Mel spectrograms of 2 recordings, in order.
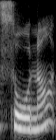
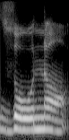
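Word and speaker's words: Sonne: Okay, so that is why it's not sona, it's z. Zona.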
